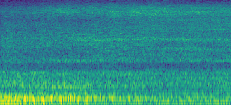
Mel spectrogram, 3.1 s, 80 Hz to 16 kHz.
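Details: Suburban with newly installed bored 46mm TBI throttle body and fuel pressure gauge, hot day, first start: steady, even idle with regular low pulse, no stumbles or tapping; no leaks, idling cleanly.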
